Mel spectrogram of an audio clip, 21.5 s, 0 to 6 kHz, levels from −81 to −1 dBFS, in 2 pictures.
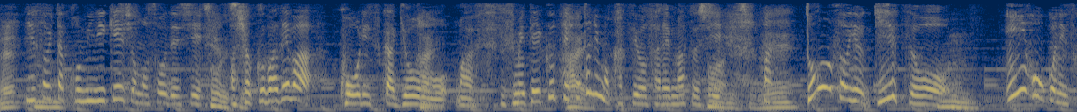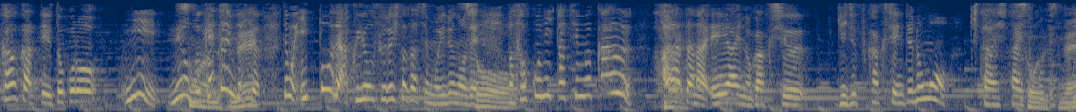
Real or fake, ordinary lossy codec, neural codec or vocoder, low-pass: real; AAC, 24 kbps; none; 5.4 kHz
